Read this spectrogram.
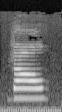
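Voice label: "rao", Mandarin Chinese, neutral tone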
